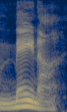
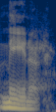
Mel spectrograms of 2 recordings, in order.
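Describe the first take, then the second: First: The word ends without an r sound. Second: The word ends with an r sound. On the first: This is the local way of saying it. The speaker calls it right. "that's how you say it here in Maine" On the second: This is not how it is said locally. The speaker calls it wrong. "It's not Mainer"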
